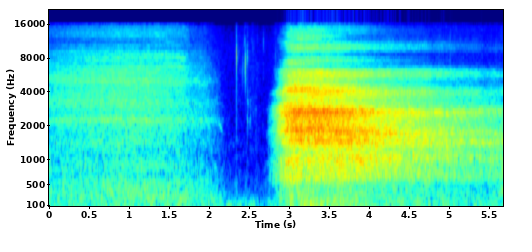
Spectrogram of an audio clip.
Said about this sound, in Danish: tage en dyb indånding gennem næsen. Og en fuld udånding. Gør det lige en gang til her.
